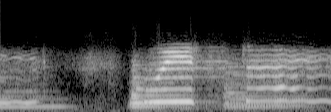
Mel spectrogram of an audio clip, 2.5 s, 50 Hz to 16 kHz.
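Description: A woman singing a slow song with vibrato. One phrase dies away shortly after the start, and after a short break a new phrase begins about a second in. The sound is thin and cut off in the highs, as on a 1930s film soundtrack.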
